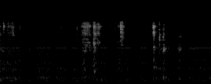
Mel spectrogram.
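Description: Packaging being handled: a few short, irregular crinkles and scrapes as a wrapped shower steamer is fiddled back into its wrapper.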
